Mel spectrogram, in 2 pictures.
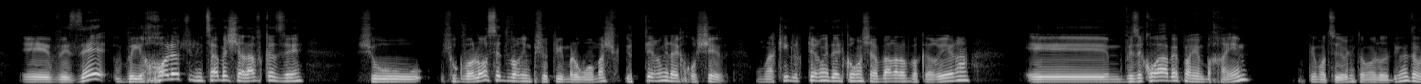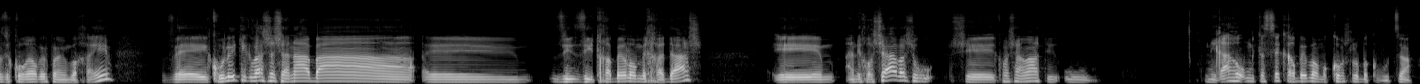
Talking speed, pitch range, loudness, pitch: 150 wpm, 115-155 Hz, -20 LUFS, 130 Hz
